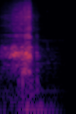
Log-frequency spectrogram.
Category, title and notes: Sound effects > Objects / House appliances
PAPRHndl-Blue Snowball Microphone, CU Tissue Pull Out Nicholas Judy TDC
A tissue being pulled out.
Blue-brand, Blue-Snowball, foley, out, pull, tissue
